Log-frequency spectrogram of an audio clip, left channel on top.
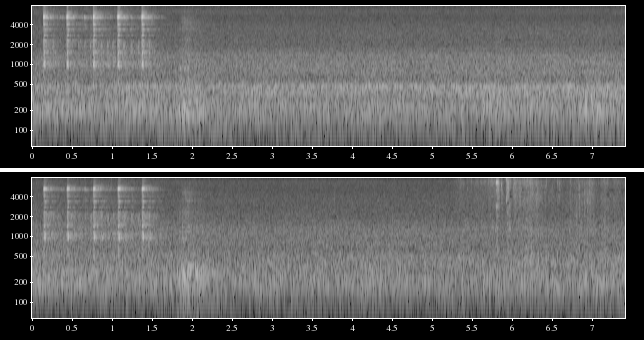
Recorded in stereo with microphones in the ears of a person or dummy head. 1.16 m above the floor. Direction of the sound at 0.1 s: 55° left (ahead or behind).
